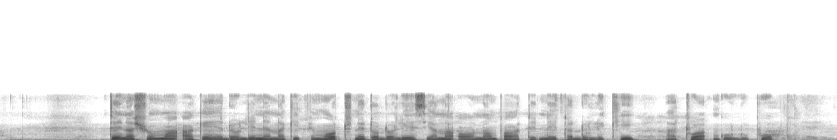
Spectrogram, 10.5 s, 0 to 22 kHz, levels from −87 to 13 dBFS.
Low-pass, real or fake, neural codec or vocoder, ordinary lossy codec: 7.2 kHz; real; none; none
